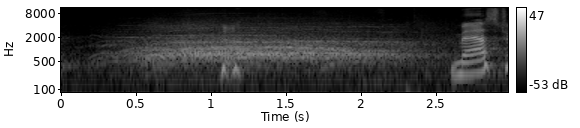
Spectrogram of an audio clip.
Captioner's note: audience cheers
